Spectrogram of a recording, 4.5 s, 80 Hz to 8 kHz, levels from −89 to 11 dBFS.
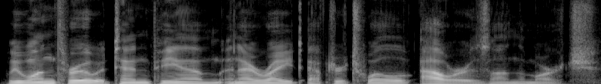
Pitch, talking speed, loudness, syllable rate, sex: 110 Hz, 215 wpm, -18 LUFS, 4.5 syllables/s, male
